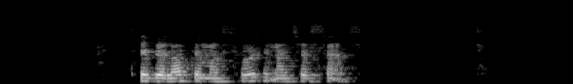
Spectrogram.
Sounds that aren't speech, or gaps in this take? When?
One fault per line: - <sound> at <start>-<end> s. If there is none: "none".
none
